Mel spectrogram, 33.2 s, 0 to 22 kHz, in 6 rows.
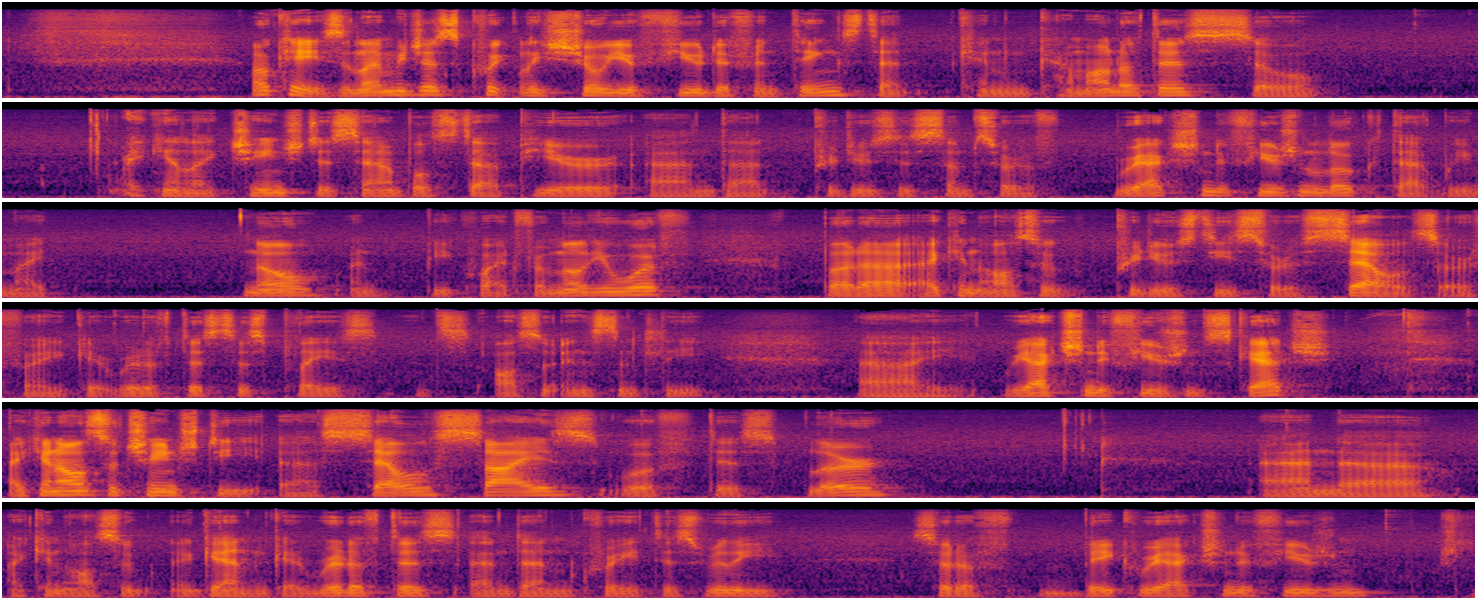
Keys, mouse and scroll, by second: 2.3-2.9 middle drag, 3.3-4.3 scroll up 2, 15.8 click, 17.1 click, 21.0 click, 22.1 click, 23.4 typing, 24.6-27.2 drag, 27.8-28.5 middle drag, 28.5-28.9 drag, 28.7 right drag, 29.1 click, 30.2-31.8 drag, 31.8 typing.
